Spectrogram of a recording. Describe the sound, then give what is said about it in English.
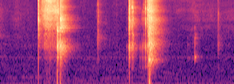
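Crisp cracks of a drink can being opened, each followed by a short fizzy hiss, happening twice in a row with faint clicks afterward and no talking. “I need to open another drink.”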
